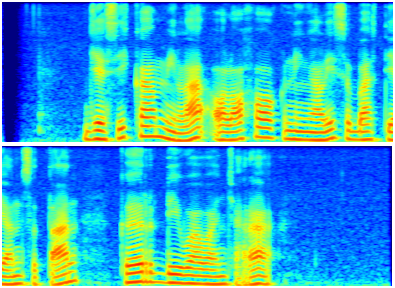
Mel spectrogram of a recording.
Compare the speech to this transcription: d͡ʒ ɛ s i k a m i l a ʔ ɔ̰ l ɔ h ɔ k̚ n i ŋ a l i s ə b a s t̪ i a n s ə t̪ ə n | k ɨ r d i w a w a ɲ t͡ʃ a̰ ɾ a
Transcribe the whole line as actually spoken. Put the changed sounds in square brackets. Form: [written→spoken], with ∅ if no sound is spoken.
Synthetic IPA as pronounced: d͡ʒ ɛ s i k a m i l a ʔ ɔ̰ l ɔ h ɔ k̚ n i ŋ a l i s ə b a s t̪ i a n s ə t̪ [ə→a] n | k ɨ r d i w a w a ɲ t͡ʃ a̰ ɾ a

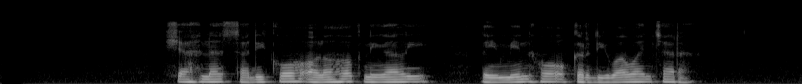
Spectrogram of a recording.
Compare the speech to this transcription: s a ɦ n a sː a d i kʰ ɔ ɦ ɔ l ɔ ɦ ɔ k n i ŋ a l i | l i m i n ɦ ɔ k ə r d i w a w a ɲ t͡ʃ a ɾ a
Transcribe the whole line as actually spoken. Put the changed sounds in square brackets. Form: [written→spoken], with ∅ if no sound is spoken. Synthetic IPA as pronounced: [s→ʃ] a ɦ n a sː a d i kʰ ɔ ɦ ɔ l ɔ ɦ ɔ k n i ŋ a l i | l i m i n ɦ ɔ k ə r d i w a w a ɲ t͡ʃ a ɾ a

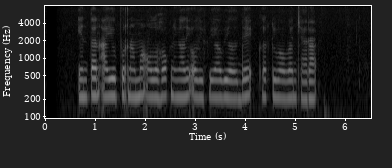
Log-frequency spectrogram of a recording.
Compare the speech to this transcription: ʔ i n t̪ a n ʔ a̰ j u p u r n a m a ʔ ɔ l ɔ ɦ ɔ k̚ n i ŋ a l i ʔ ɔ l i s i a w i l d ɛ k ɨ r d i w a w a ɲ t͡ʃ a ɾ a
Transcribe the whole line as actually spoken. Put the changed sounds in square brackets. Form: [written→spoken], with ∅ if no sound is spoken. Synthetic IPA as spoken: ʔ i n t̪ a n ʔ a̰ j u p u r n a m a ʔ ɔ l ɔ ɦ ɔ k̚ n i ŋ a l i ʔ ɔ l i [s→f] i a w i l d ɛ k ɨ r d i w a w a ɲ t͡ʃ a ɾ a

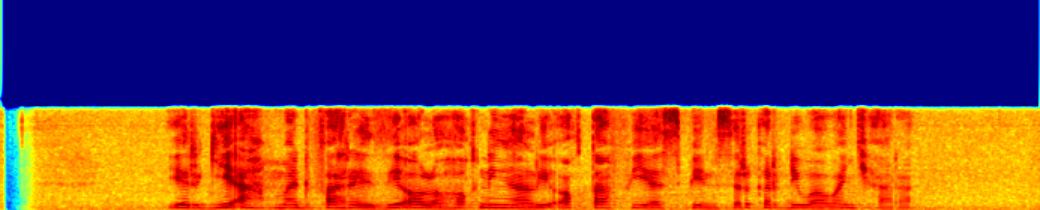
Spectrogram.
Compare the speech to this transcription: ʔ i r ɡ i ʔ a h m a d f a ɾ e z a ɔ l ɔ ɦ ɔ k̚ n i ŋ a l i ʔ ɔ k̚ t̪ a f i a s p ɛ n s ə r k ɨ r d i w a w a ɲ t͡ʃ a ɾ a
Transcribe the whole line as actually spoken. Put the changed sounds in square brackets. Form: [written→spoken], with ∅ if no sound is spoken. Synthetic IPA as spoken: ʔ i r ɡ i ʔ a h m a d f a ɾ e z [a→i] ɔ l ɔ ɦ ɔ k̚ n i ŋ a l i ʔ ɔ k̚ t̪ a f i a s p [ɛ→i] n s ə r k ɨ r d i w a w a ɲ t͡ʃ a ɾ a

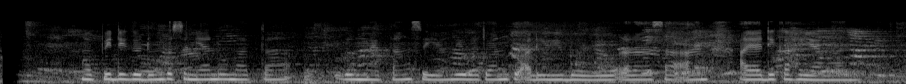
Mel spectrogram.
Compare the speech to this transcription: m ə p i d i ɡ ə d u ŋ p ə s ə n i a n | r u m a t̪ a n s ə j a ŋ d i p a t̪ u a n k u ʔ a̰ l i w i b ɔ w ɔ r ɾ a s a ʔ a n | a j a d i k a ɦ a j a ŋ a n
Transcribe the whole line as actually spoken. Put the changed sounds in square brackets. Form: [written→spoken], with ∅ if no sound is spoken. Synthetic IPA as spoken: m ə p i d i ɡ ə d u ŋ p ə s ə n i a n | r u m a t̪ a [n→ŋ] s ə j a ŋ d i [p→b] a t̪ u a n k u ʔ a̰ l i w i b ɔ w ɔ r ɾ a s a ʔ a n | a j a d i k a ɦ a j a ŋ a n

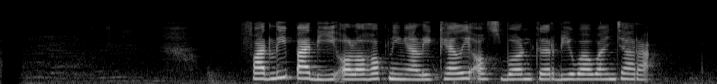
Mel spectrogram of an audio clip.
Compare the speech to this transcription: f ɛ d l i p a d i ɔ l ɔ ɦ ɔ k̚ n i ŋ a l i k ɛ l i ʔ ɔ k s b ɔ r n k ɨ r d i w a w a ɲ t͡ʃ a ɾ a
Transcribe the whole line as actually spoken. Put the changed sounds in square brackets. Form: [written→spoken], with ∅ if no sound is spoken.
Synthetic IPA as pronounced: f [ɛ→a] d l i p a d i ɔ l ɔ ɦ ɔ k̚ n i ŋ a l i k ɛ l i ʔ ɔ k s b ɔ r n k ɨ r d i w a w a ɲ t͡ʃ a ɾ a

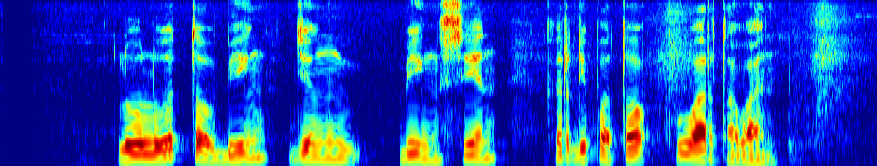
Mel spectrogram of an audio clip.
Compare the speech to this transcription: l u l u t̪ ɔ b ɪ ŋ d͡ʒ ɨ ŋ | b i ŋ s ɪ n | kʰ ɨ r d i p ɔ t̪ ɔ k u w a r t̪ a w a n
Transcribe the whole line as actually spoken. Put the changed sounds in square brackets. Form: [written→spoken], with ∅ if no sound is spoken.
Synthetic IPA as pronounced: l u l u t̪ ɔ b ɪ ŋ d͡ʒ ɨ ŋ | b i ŋ s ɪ n | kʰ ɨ r d i p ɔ t̪ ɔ k u w a r t̪ a w a n

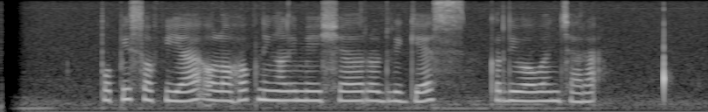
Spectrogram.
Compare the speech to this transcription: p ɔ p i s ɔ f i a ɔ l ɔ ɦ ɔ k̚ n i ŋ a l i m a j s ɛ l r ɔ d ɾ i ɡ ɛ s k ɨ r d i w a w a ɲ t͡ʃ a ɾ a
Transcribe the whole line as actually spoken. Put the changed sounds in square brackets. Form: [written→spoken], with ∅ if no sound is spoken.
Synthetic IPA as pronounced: p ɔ p i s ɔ f i a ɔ l ɔ ɦ ɔ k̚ n i ŋ a l i m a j [s→ʃ] ɛ l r ɔ d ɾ i ɡ ɛ s k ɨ r d i w a w a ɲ t͡ʃ a ɾ a

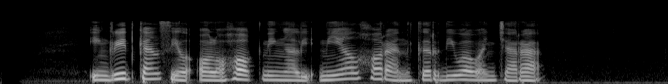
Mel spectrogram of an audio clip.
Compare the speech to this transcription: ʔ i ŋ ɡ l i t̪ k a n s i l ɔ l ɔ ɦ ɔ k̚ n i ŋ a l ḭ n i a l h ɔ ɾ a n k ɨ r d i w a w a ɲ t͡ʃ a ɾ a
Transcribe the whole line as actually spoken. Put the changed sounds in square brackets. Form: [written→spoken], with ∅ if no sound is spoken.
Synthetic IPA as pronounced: ʔ i ŋ ɡ [l→ɾ] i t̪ k a n s i l ɔ l ɔ ɦ ɔ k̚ n i ŋ a l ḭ n i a l h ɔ ɾ a n k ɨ r d i w a w a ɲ t͡ʃ a ɾ a

